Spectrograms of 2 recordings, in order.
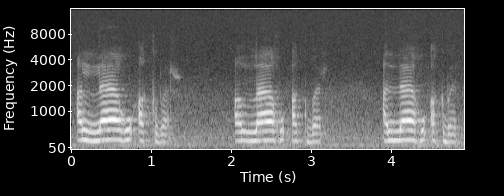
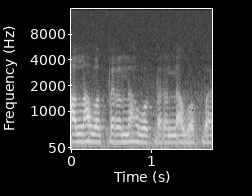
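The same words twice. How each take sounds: First: It is recited slowly, with pauses. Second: It is recited quickly, without pauses.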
